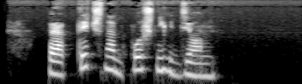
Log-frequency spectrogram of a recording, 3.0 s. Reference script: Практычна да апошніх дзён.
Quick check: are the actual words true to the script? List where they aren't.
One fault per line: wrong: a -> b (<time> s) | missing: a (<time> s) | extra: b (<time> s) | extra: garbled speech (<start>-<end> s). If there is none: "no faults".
missing: да (1.1 s)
